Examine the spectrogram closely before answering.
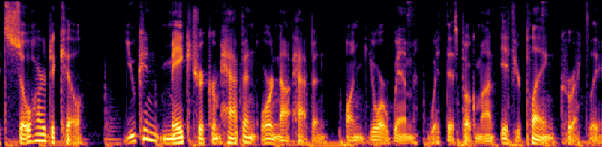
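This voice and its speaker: A quiet man's voice with vocal fry, dry and close with no echo. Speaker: gaming YouTuber. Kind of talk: video game commentary. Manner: quiet, low voice.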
